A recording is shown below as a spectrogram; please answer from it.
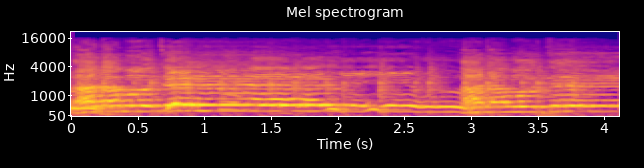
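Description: A group of men singing a chanted refrain together in long held notes, with a new phrase starting about three seconds in.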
